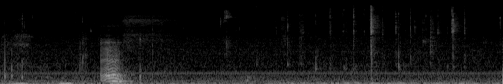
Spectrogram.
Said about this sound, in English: He typing that thing, ain't he?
